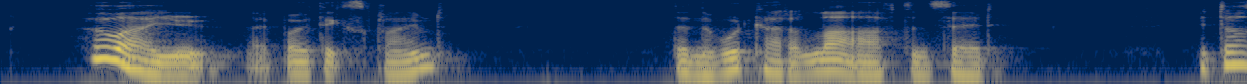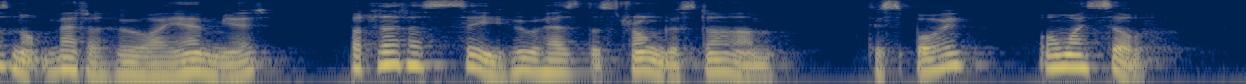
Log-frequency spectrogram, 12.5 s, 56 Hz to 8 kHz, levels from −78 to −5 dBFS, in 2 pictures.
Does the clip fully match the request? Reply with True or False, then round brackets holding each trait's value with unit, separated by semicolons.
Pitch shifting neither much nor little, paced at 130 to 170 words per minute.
False (5.9 semitones; 155 wpm)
